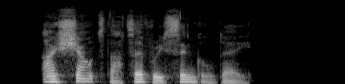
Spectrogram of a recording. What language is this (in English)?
English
